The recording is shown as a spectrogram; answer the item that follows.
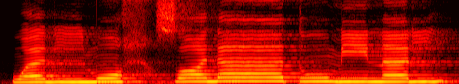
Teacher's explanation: mad tabi'i muqaddar, karena huruf nun berbaris fathah panjang, maka cara bacanya dipanjangkan nunnya 2 harokat saja.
